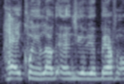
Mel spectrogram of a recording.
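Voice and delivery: usual speaking voice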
